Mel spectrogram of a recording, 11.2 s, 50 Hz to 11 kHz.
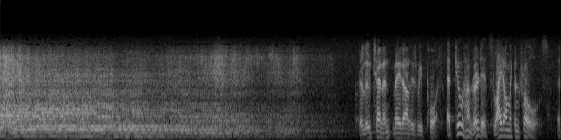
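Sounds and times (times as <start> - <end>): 
Japanese Zero fighter plane propeller engine roaring taking off down a runway: 0.0 - 7.1
speech: 7.3 - 11.2.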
